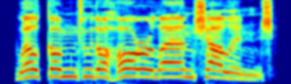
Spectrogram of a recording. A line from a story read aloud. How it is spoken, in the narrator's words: boomed a deep, frightening voice over a loudspeaker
